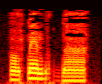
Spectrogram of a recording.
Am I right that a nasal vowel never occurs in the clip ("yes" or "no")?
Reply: no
